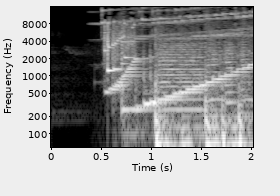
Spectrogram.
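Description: A short silence, then about half a second in a bright chime with a rising, sparkly sweep, running straight into an upbeat children's intro jingle with a steady bass beat.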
